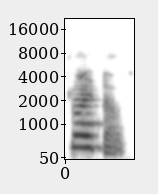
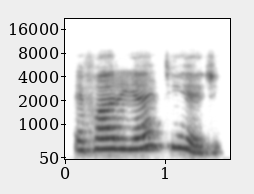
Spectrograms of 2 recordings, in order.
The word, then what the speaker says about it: Freitag: And here in Freitag, the combination is reversed. Now it is EI. So it is I. It is pronounced as I.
